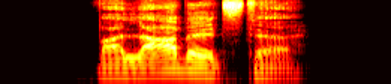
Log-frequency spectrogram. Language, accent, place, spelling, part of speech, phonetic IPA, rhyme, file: German, Germany, Berlin, valabelste, adjective, [vaˈlaːbl̩stə], -aːbl̩stə, De-valabelste.ogg
- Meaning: inflection of valabel: 1. strong/mixed nominative/accusative feminine singular superlative degree 2. strong nominative/accusative plural superlative degree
